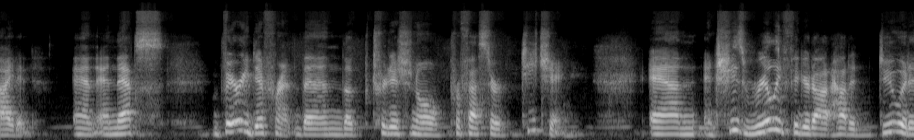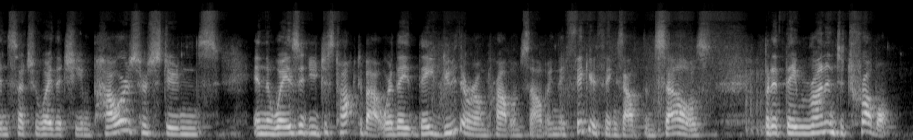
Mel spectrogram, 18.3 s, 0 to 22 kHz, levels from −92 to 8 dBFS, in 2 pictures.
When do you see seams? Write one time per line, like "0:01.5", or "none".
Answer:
none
